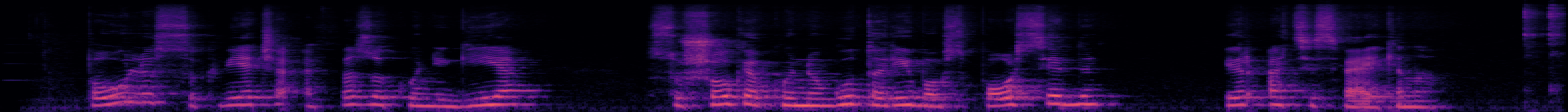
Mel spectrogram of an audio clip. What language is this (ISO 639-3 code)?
lit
